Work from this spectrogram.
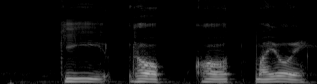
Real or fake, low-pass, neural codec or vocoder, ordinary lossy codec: real; none; none; none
